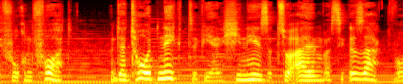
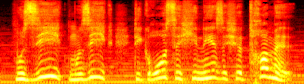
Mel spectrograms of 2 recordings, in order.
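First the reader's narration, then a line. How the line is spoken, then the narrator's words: Called out. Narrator (German): rief er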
